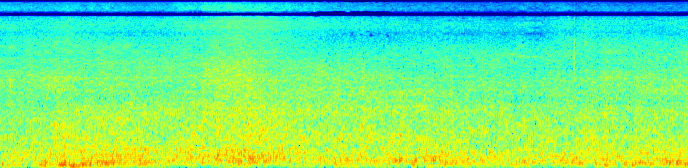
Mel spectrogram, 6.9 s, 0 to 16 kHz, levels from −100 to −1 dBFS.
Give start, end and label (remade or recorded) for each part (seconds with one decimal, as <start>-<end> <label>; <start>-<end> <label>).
0.0-3.1 remade; 3.1-3.9 recorded; 3.9-6.9 remade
